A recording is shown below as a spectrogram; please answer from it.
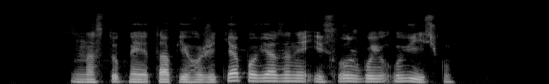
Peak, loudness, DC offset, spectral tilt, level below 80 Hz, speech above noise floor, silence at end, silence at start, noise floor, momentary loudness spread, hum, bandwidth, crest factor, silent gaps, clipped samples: -10 dBFS; -27 LUFS; under 0.1%; -7 dB/octave; -62 dBFS; 49 dB; 0.95 s; 0.7 s; -75 dBFS; 8 LU; 50 Hz at -60 dBFS; 11 kHz; 18 dB; none; under 0.1%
